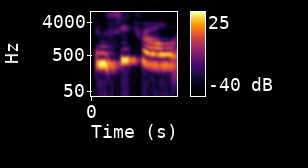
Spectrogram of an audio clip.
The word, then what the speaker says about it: Insitro: So Insitro is, which is spelled INSITRO, is the synthesis of in silico,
